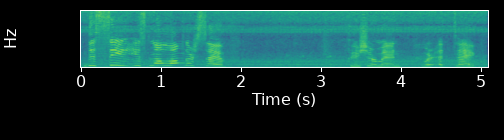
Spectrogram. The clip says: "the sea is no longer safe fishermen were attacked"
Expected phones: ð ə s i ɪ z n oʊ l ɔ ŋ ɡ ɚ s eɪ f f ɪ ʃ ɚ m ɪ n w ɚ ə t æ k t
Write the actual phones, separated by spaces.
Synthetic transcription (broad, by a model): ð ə s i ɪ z n oʊ l ɔ ŋ ɡ ɚ s eɪ f f ɪ ʃ ɚ m ɪ n w ɚ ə t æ k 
